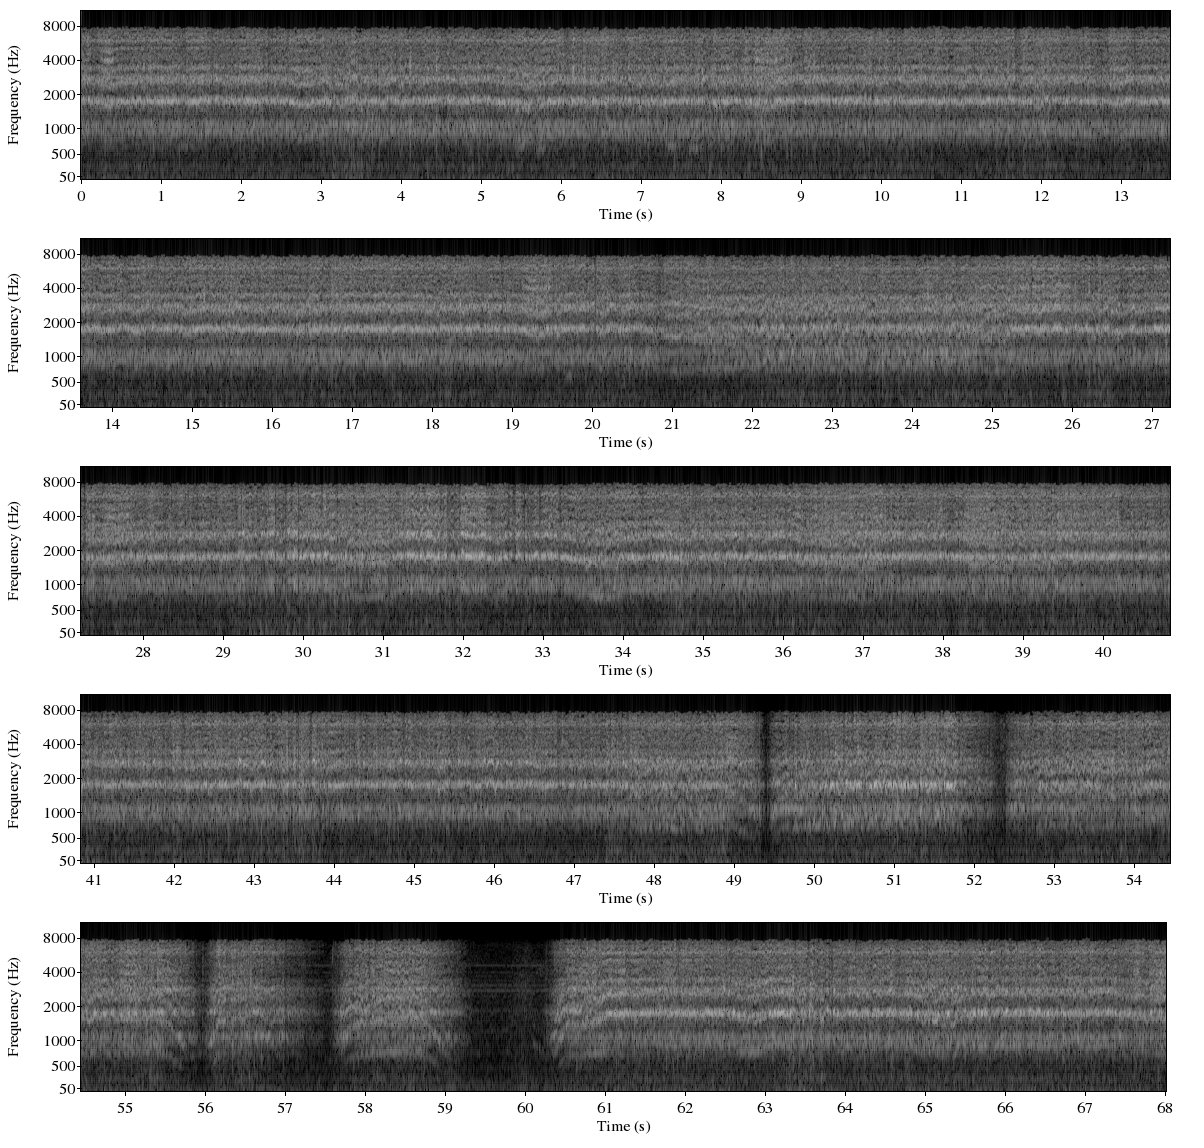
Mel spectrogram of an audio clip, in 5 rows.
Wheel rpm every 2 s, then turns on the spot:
230, 230, 230, 230, 230, 230, 230, 230, 230, 230, 210, 190, 200, 230, 230, 220, 230, 230, 220, 220, 230, 230, 230, 230, 150, 170, 130, 190, 80, 90, 130, 230, 230, 230.
none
